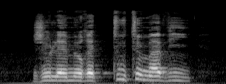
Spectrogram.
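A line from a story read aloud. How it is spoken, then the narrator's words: Exclaiming. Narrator (French): s'écria-t-il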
